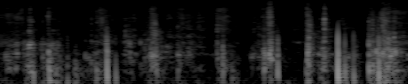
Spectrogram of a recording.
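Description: Cardboard box and packaging being handled as a portable radio is pulled out of it: an irregular run of rustles, scrapes and small knocks, busier and louder near the end.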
